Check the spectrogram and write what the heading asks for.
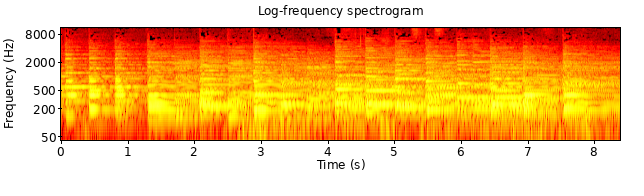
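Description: Background piano music: a run of evenly repeated struck notes, then fuller held chords from about a second and a half in.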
